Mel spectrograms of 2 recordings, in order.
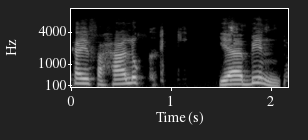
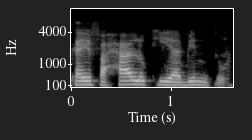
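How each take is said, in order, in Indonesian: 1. Harakat akhir dan akhiran kata dihilangkan. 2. Setiap akhir kata tetap memakai harakat akhirnya. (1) "kalau percakapan mungkin disingkat boleh" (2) "ketika berlatih, maka dibaca harokat semuanya"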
